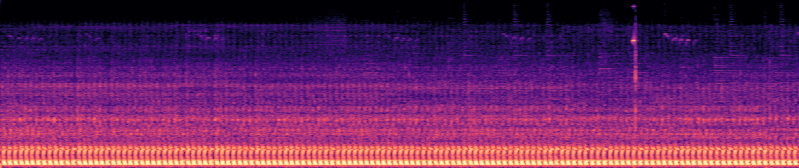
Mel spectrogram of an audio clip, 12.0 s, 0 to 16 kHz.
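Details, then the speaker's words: 2018 Kawasaki KLX140L pit bike, cold start on choke after finishing the build and dialing it in: steady, even thumping fast idle about four beats a second, no smoke, no ticking or knocks; normal healthy idle. "Oh yeah. That's what I like to see. No smoke. no ticking. Sounds good."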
